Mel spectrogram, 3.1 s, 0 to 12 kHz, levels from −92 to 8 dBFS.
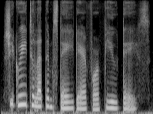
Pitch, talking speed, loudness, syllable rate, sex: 205 Hz, 215 wpm, -19 LUFS, 4.5 syllables/s, female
